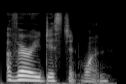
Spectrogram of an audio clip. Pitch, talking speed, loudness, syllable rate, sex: 165 Hz, 190 wpm, -17 LUFS, 6.8 syllables/s, female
